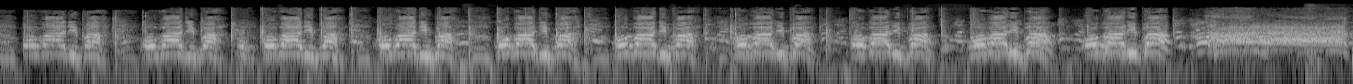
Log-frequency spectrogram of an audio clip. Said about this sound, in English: he sent a link of a family watching Gylfi Sigurdsson's penalty. Here is this family shouting over the bar. It's fantastic.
